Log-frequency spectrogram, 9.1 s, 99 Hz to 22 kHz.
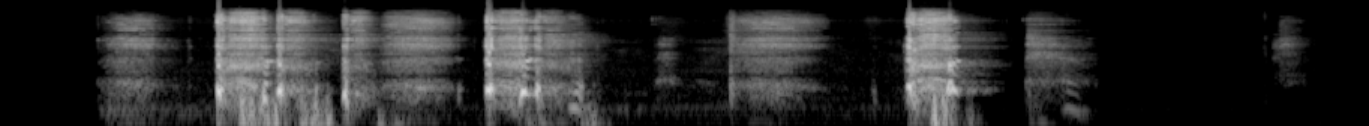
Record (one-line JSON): {"cough_length": "9.1 s", "cough_amplitude": 32768, "cough_signal_mean_std_ratio": 0.24, "survey_phase": "alpha (2021-03-01 to 2021-08-12)", "age": "18-44", "gender": "Female", "wearing_mask": "No", "symptom_cough_any": true, "symptom_fatigue": true, "symptom_fever_high_temperature": true, "symptom_onset": "3 days", "smoker_status": "Current smoker (1 to 10 cigarettes per day)", "respiratory_condition_asthma": false, "respiratory_condition_other": false, "recruitment_source": "Test and Trace", "submission_delay": "2 days", "covid_test_result": "Positive", "covid_test_method": "RT-qPCR", "covid_ct_value": 17.4, "covid_ct_gene": "ORF1ab gene", "covid_ct_mean": 18.4, "covid_viral_load": "920000 copies/ml", "covid_viral_load_category": "Low viral load (10K-1M copies/ml)"}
